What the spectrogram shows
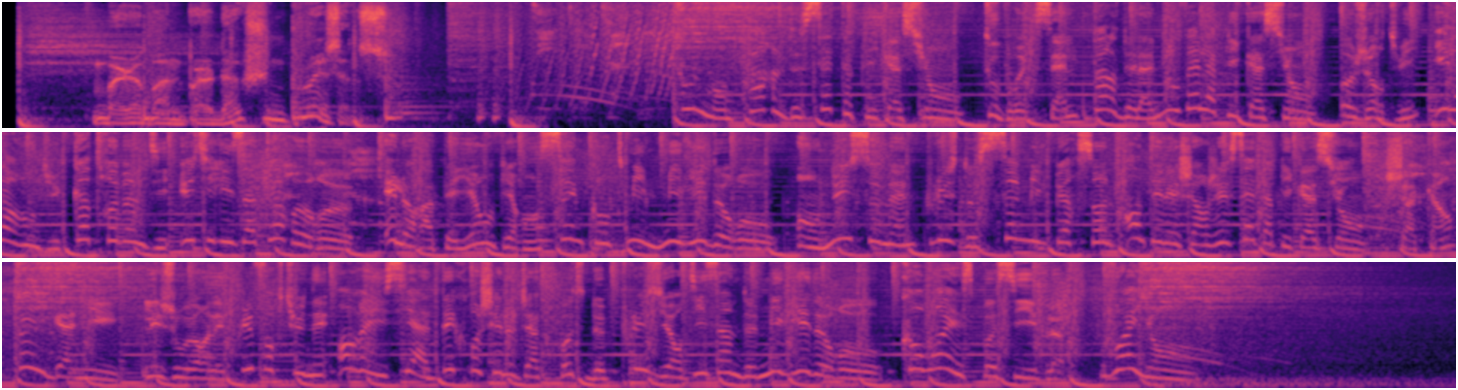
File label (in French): French Language; app for Casino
